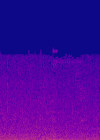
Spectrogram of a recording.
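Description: A handheld device hisses with loud static.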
